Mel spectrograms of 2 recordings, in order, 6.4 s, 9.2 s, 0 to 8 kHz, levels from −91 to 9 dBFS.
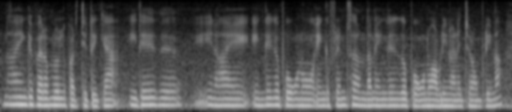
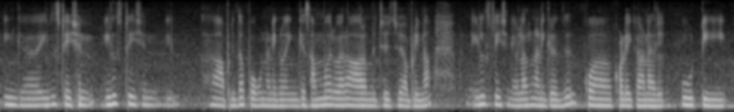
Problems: none marked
